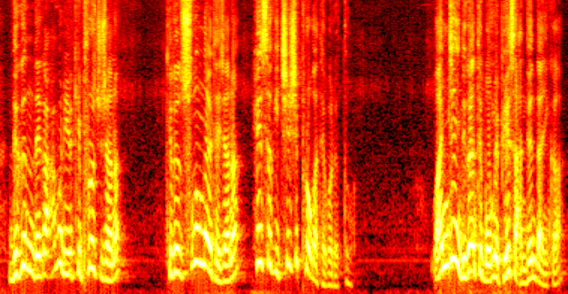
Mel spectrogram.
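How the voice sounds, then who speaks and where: A man's voice: high-pitched, a little mellow. A middle-aged man teaching English test strategy to students, lecturing with lots of rhetorical questions.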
